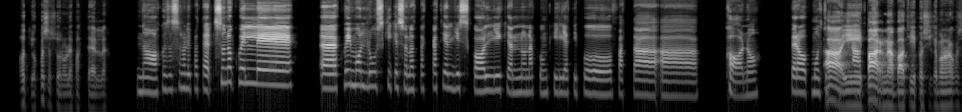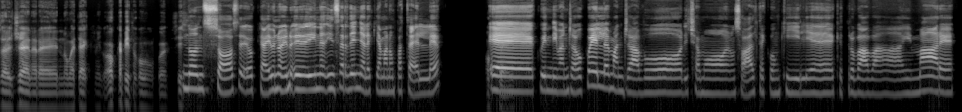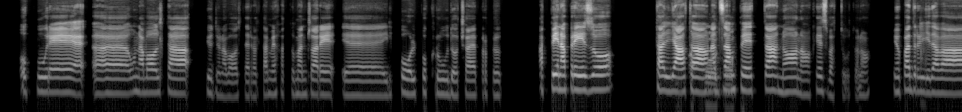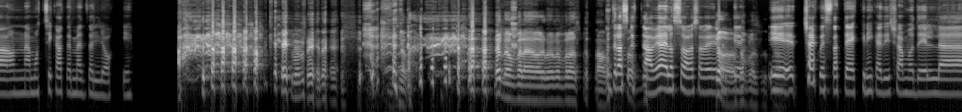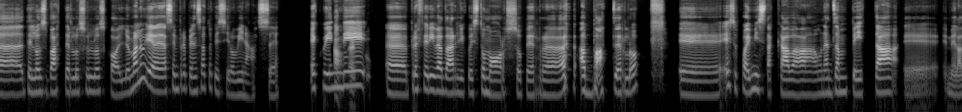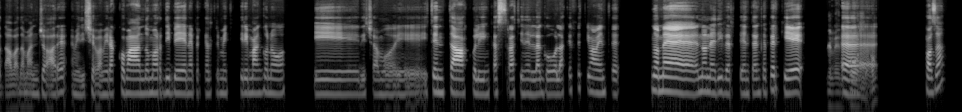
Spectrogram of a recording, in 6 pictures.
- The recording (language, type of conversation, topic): Italian, podcast, Qual è un piatto che ti ha fatto cambiare gusti?
- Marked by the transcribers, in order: "proprio" said as "propio"; laugh; laughing while speaking: "Okay, va bene, diciamo, non me la no, non me l'aspettavo, vabbè"; laugh; other background noise; "aveva" said as "avea"; chuckle; laughing while speaking: "abbatterlo"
